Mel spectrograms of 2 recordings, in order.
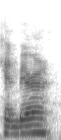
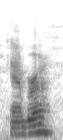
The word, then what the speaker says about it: Canberra: democracy uh its capital city is Canberra that's pronounced Canberra Ken Veronica Canberra and its largest city is Sydney Australia is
